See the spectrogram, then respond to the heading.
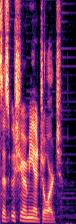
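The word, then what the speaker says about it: Ushiromiya George: is one of my cousins his name is pronounced says who share Mia Jorge these five years older than me so he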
